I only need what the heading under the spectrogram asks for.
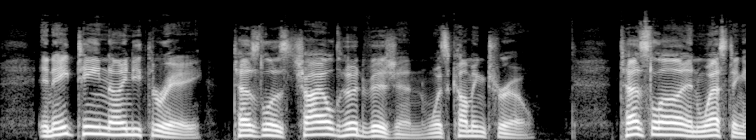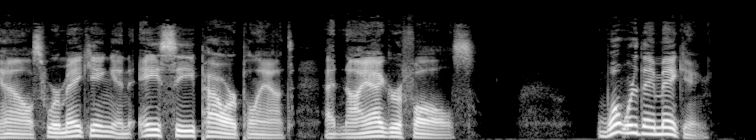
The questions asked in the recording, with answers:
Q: What were they making?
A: They were making an AC power plant at Niagara Falls.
